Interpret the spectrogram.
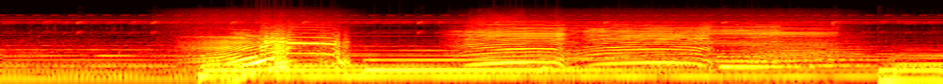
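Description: Cow mooing twice: a first moo about two seconds in, then a longer moo in several swells from about five to eight seconds, over soft, steady background music.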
